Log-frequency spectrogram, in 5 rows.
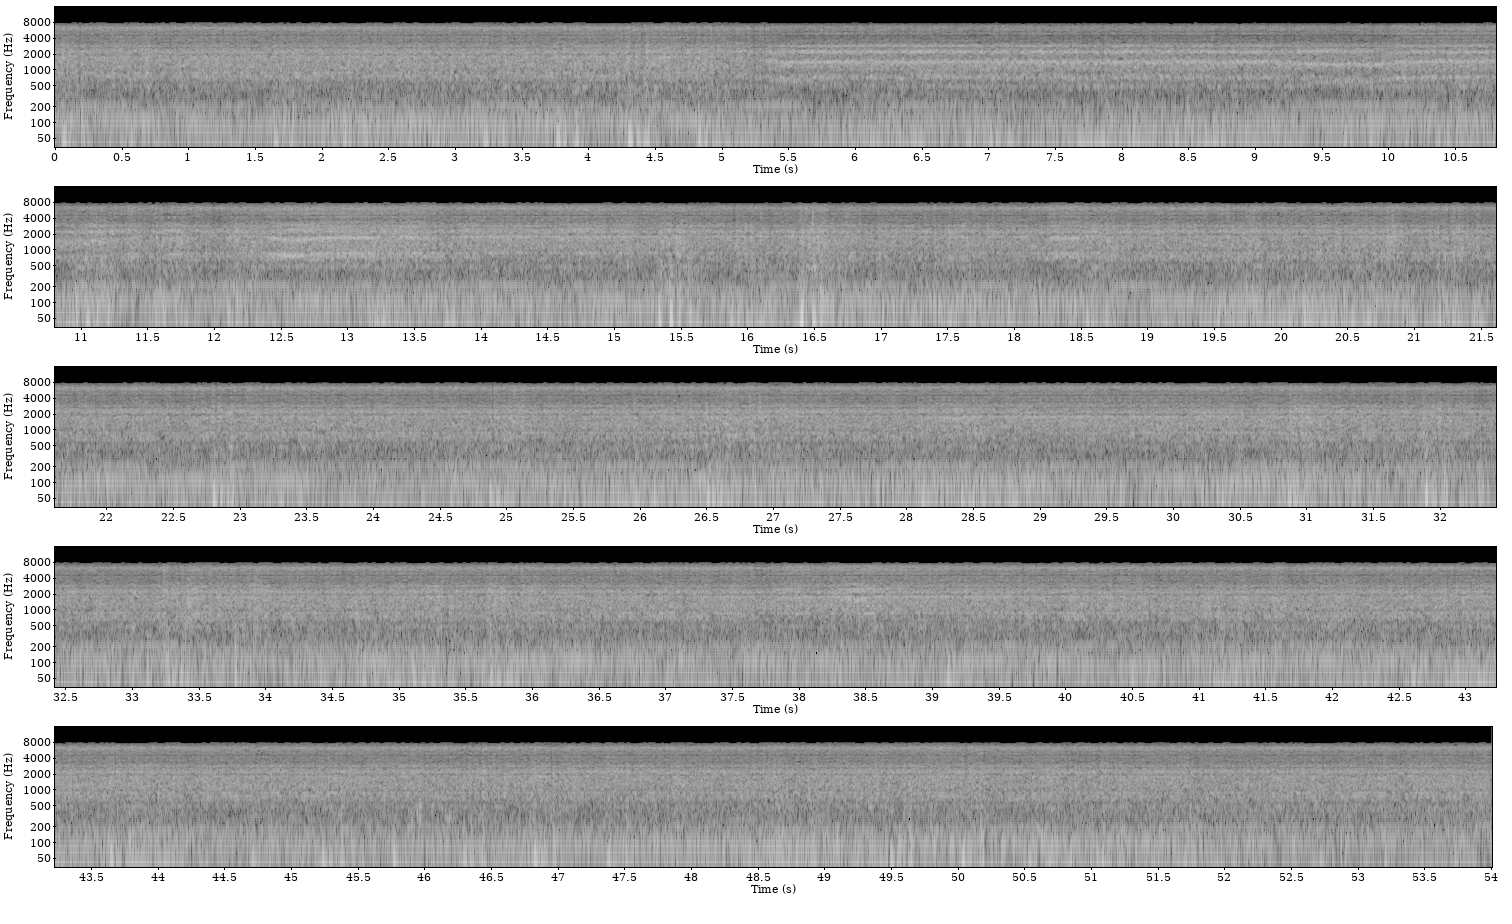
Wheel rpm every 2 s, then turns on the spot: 230, 230, 210, 160, 170, 210, 230, 230, 230, 230, 230, 230, 230, 230, 230, 230, 230, 230, 230, 230, 230, 230, 230, 240, 230, 230, 230.
none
